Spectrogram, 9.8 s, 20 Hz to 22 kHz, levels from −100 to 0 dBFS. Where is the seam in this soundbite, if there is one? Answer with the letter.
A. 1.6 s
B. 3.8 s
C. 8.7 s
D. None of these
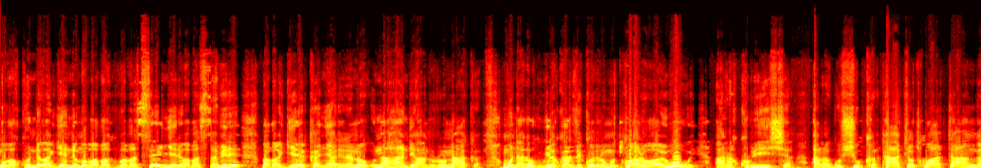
C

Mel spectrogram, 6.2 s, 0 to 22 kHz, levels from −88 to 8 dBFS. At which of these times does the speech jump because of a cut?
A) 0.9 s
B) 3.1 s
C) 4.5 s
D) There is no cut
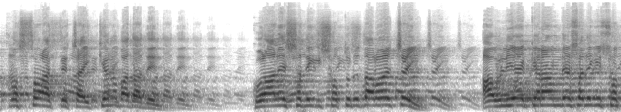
D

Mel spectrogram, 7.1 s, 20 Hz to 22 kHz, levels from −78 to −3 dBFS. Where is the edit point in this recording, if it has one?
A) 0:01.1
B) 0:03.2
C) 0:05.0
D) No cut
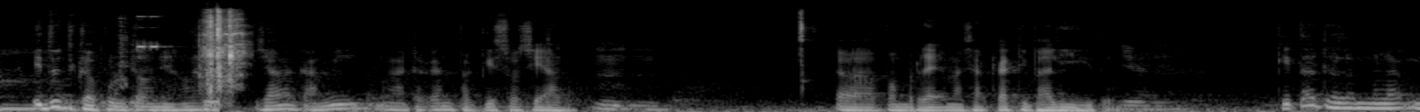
A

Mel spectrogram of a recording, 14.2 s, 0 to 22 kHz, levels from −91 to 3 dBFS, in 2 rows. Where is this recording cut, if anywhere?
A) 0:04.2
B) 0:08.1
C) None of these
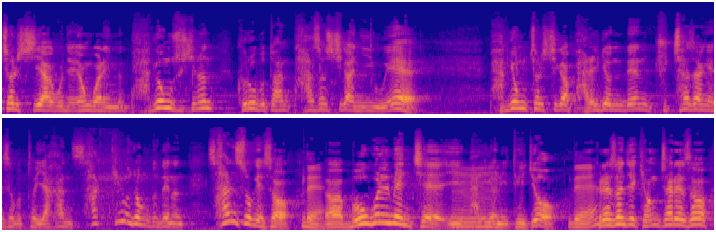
A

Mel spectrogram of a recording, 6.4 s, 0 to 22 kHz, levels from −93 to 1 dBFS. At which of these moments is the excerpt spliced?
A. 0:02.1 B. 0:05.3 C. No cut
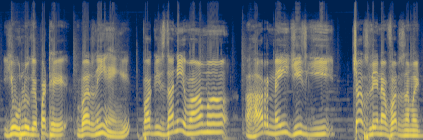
A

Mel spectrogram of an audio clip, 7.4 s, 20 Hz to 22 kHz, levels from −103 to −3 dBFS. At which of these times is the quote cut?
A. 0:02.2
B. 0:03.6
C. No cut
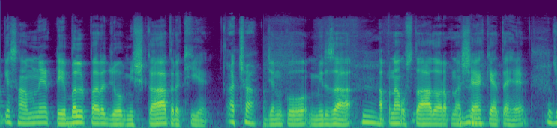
B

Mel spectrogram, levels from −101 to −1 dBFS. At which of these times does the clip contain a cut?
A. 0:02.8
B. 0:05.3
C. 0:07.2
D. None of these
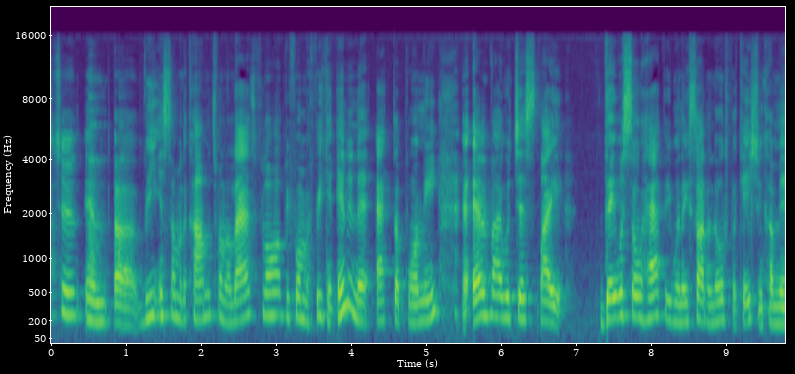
D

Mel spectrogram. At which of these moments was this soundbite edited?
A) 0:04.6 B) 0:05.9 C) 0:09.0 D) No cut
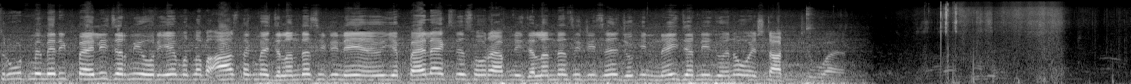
D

